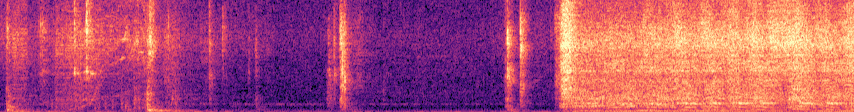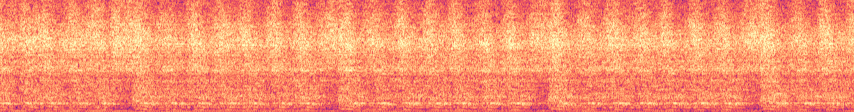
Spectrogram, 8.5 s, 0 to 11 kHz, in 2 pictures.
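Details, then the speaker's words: 1973 Dodge W200 after almost a year sitting with a dead battery: the starter spins the engine evenly after a few clicks, but it never fires; owner suspects no spark, possibly a weak battery. "that sounds like it's just not getting spark which could very well be it's not kicking off anymore starting fluid"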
